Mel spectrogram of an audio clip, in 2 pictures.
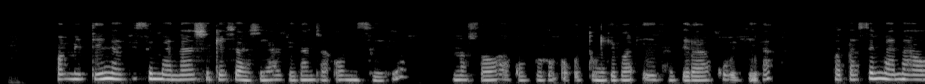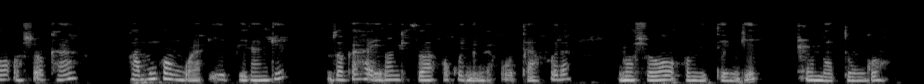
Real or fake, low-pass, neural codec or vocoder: fake; 7.2 kHz; vocoder, 22.05 kHz, 80 mel bands, Vocos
